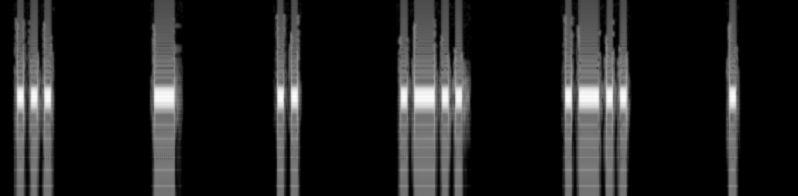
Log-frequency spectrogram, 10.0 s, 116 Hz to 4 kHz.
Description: Morse code, heard as a keyed tone, about 14 wpm, 700 Hz. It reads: S T I L L E
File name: cwmp3 / W1 SOUND WORDS 14 wpm 0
